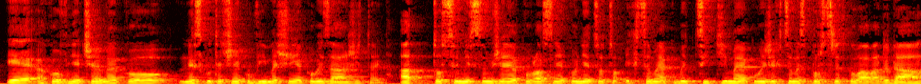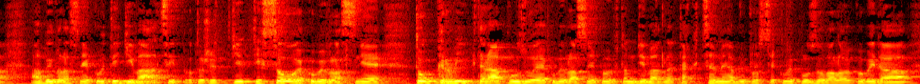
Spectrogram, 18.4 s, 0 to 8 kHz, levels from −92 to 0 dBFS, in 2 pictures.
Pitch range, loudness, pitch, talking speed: 135-145 Hz, -26 LUFS, 140 Hz, 180 wpm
